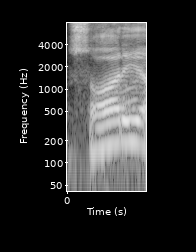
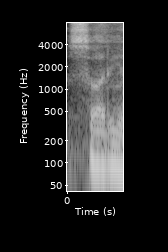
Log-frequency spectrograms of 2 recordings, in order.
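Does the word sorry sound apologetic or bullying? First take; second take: bullying; apologetic. First: It is said in a bullying, arrogant tone. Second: It is said in a humble, apologetic tone. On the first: The speaker is not really sorry and is asserting dominance. The speaker calls it wrong. "આ સોરી છો કે દાદાગીરી છો?" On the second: The speaker sincerely regrets the mistake. The speaker calls it right. "Very सॉरी भूल थई गई"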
